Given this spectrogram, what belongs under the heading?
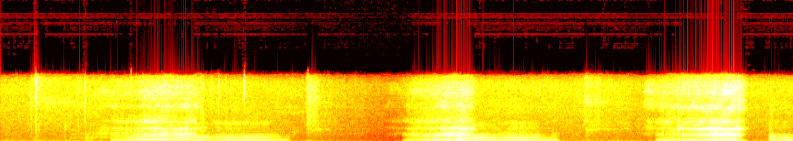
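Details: Snoring during sleep, recorded on an Android phone: loud, rattling snores in long, regular breaths, about five a minute, with softer breathing between; ordinary sleep snoring.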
